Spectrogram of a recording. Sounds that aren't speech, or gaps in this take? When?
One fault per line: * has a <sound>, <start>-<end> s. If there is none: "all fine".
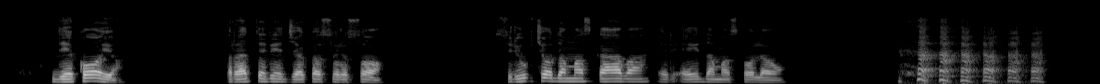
* has a laugh, 9.0-10.5 s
